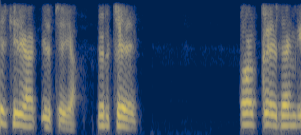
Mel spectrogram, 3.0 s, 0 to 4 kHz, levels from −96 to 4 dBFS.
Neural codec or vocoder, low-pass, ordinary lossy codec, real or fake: codec, 24 kHz, 1.5 kbps, HILCodec; 3.6 kHz; none; fake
